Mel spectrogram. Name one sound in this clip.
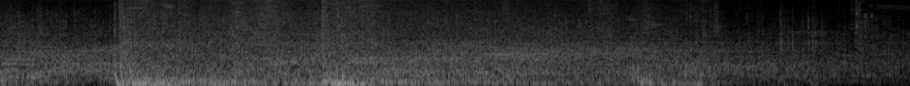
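An explosion booms and crackles loudly.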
